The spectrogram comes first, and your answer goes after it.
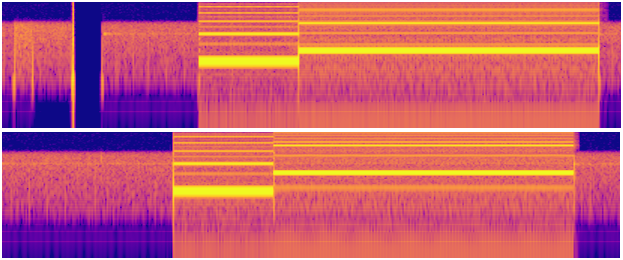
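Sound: radio dispatch alert tones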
